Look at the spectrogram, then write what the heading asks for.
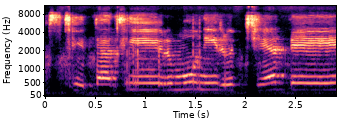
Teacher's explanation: స కింద త వత్తు మహాప్రాణం మళ్ళీ పక్కనే త అల్ప ప్రాణం మళ్ళీ పక్కన ధీ మహాప్రాణం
